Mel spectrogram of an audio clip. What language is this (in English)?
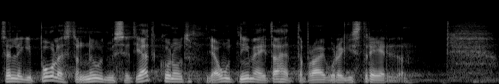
Estonian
